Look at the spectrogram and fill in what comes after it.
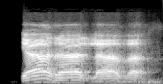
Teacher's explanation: The four semi vowels, they are alpa pranaha, non-aspirate, and they are soft. Therefore, soft consonants.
